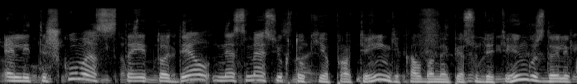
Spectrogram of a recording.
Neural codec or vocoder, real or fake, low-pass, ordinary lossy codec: none; real; 14.4 kHz; AAC, 64 kbps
